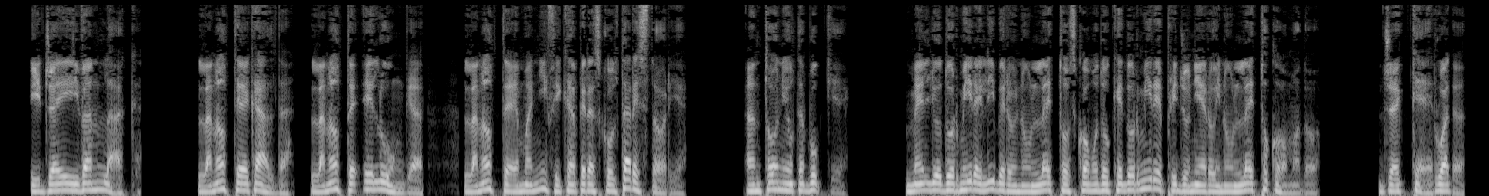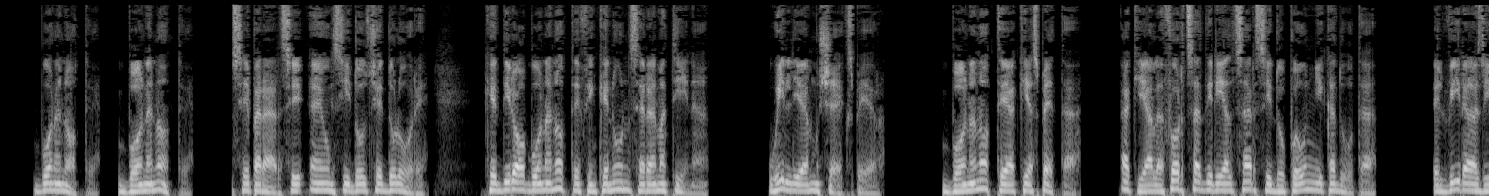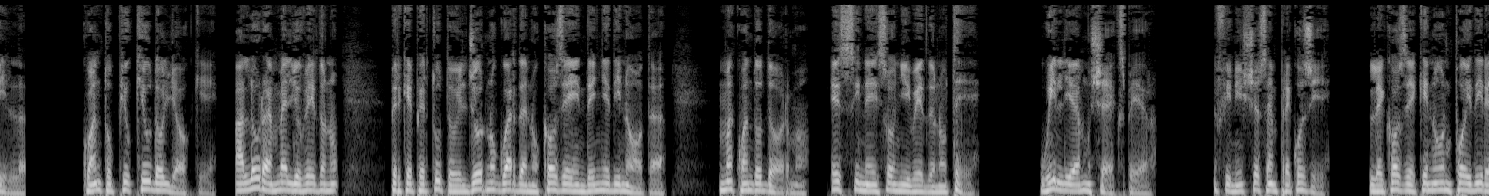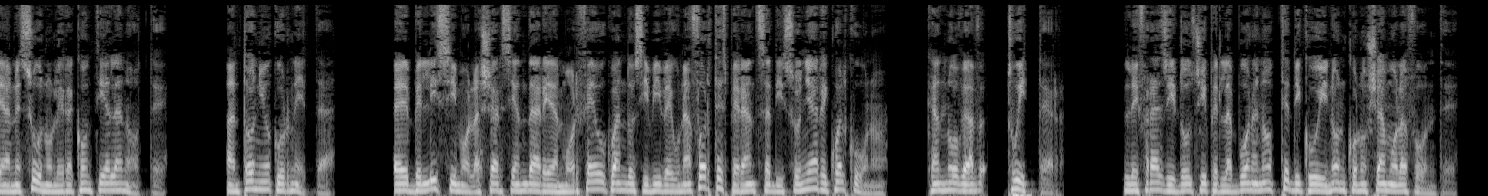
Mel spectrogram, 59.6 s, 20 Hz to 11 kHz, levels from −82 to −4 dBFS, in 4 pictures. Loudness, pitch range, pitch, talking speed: -24 LUFS, 95-120 Hz, 110 Hz, 145 wpm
